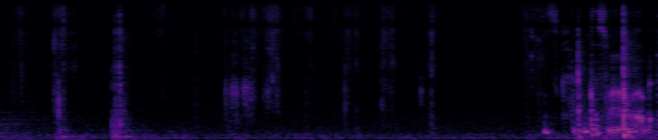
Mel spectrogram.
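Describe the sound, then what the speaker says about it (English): Scissors snip through paper in a few short, crisp bursts while crafting a Bible journal page, close and fairly quiet, with a louder flurry of rustling cuts near the end. "Let's cut this one a little bit shorter."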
